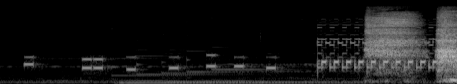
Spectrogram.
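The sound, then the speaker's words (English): A series of short two-tone telephone keypad beeps dials out at an irregular pace to call a company CEO, followed by a loud, buzzy electronic phone ring that trills in two bursts, clear with no talking. “Let me get the CEO on the phone and we'll helicopter an Italian operator.”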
